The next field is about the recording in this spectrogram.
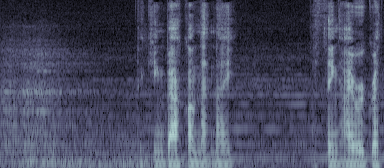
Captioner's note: voiceover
